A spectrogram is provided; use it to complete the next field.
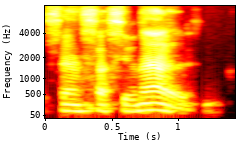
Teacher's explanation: lo mencionan como si la s fuera zeta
